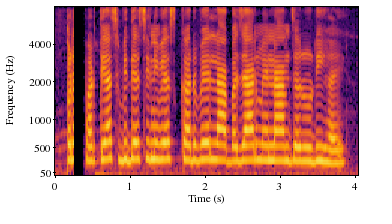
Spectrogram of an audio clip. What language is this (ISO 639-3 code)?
mag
